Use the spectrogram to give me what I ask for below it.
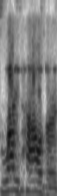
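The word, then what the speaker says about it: Leithauser: It's pronounced lighouser. is a German name.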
